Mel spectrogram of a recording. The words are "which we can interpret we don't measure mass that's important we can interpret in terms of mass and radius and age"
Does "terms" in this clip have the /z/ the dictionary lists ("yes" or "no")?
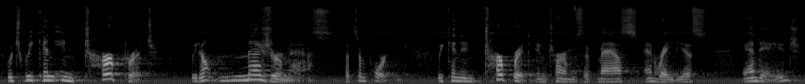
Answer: yes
